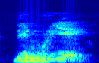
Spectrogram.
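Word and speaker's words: Dumouriez: Desmouriers, si scrive Desmouriez, d'accordo?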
